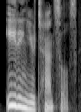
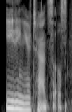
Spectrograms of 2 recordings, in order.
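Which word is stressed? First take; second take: eating; eating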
